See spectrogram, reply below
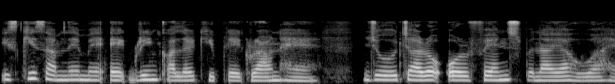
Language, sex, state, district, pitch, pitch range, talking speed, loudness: Hindi, female, Arunachal Pradesh, Papum Pare, 195 Hz, 185-210 Hz, 155 wpm, -16 LUFS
